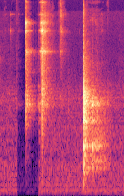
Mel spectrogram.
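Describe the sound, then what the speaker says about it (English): A spoon scrapes and clinks against a pan while salt and pepper are stirred into a southern-style gravy, a few sharp metallic knocks and scrapes, close and fairly quiet, with no voices. "stir all that together"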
